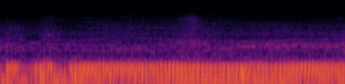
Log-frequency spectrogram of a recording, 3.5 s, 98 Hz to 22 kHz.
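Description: A CF Moto 450MT motorcycle engine on a test ride, holding a steady, loud mid-pitched drone with a slight waver in revs throughout, close and continuous with no talk.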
